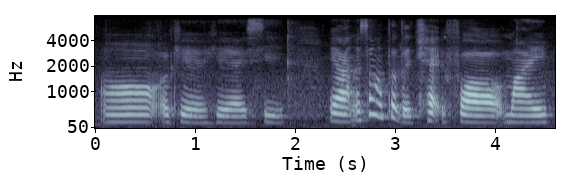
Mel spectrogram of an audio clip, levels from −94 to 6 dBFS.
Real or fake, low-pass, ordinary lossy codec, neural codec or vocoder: real; 7.2 kHz; none; none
